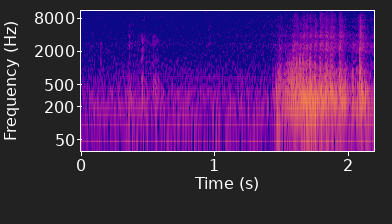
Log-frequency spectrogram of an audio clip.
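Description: Quiet room tone, then about a second and a half in a short, loud, rough burst of a man's voice, like a gruff growl or yell, lasting about half a second.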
